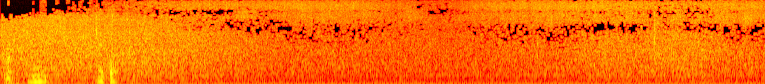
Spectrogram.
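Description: Water rushes down a waterfall.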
